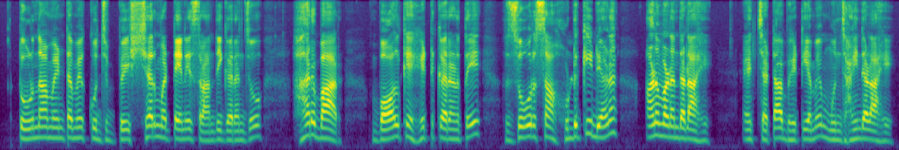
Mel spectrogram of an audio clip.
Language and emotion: Sindhi, disgusted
